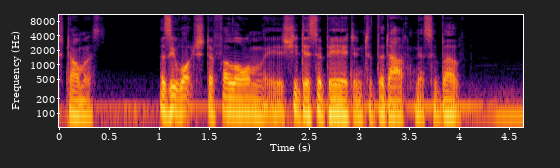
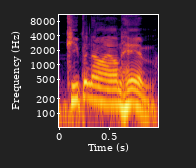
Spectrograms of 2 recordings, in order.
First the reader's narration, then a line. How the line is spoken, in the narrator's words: she shouted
